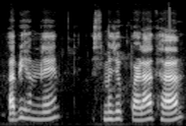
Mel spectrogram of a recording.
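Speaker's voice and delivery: ordinary talk, nothing marked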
